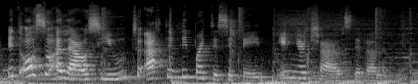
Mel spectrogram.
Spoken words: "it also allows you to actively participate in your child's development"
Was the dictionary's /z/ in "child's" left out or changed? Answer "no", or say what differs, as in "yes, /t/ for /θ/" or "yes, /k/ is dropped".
yes, /s/ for /z/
